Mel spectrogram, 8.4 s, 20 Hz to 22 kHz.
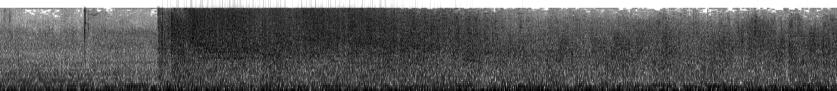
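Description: Grenade detonation in Halo 3 multiplayer-style combat: a dense, loud, continuous roar of explosive noise fills the whole stretch, a sharp burst marking the onset and the blast rumble sustained throughout, with no talk over it.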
